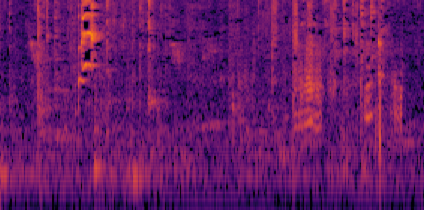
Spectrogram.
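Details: Lory, a parrot, giving short harsh screeching bursts with a sharp bright squeak, scattered among clicks and rustling noises.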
